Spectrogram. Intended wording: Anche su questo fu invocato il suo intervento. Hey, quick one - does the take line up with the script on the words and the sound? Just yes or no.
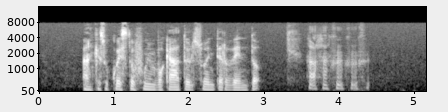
no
